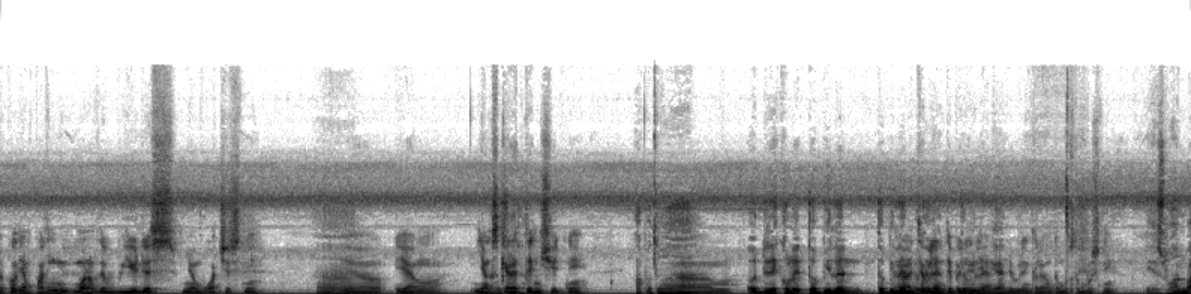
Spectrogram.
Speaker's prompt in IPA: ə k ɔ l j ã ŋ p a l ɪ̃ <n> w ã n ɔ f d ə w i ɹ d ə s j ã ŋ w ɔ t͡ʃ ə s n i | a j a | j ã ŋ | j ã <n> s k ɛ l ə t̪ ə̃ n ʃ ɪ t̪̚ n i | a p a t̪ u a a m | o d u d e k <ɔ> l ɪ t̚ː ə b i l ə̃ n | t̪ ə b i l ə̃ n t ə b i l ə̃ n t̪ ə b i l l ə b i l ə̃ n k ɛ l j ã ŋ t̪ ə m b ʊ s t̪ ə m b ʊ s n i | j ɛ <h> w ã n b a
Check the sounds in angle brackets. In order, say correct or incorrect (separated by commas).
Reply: incorrect, incorrect, correct, incorrect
